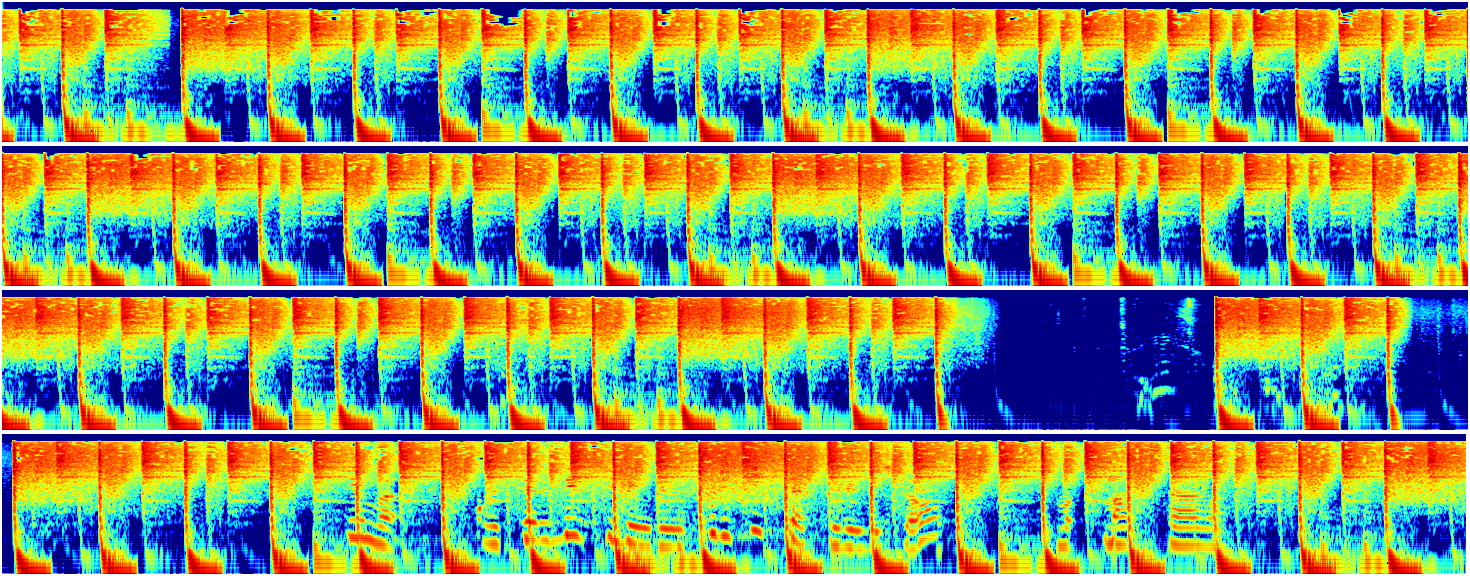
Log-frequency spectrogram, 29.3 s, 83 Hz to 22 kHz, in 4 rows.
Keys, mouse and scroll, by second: 0.5 space, 0.7 space, 2.1-7.4 drag, 8.0-9.9 drag, 10.5-11.9 drag, 13.0-17.0 drag, 19.2 space, 20.6 space, 21.4 space, 21.9 space, 26.8 click, 27.2 click.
